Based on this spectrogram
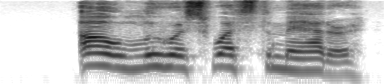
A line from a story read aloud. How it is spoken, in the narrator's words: she asked so anxiously that Laura was surprised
